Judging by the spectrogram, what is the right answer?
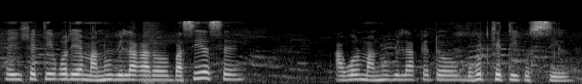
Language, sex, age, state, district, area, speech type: Assamese, female, 45-60, Assam, Barpeta, rural, spontaneous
